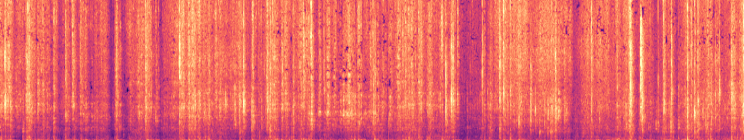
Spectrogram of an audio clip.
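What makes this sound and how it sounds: Long nails rapidly tap and scratch crumpled kraft packing paper. The result is a dense, continuous crinkling patter of bright, dry clicks and scrapes over a low rumble. It runs steadily throughout with no pauses.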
